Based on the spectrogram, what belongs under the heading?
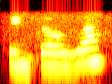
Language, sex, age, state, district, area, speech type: Hindi, female, 30-45, Uttar Pradesh, Mau, rural, conversation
